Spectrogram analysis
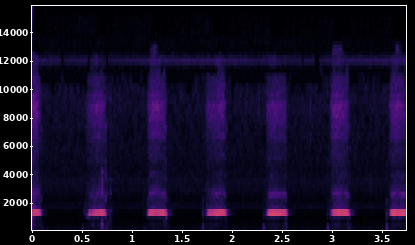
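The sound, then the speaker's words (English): A person whistles an imitation of a northern saw-whet owl: six evenly spaced, short, mid-pitched toots in a steady, monotonous rhythm, each clear and fairly loud, with no talking. “But if you're going to make me imitate mm-hmm, one, it would be the northern saltwood owl, because it just sounds like.”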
